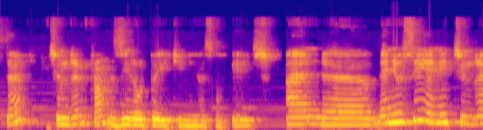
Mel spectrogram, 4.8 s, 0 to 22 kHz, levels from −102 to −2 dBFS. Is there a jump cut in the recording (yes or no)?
no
